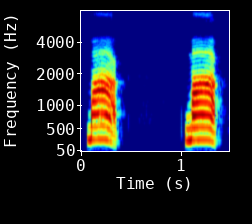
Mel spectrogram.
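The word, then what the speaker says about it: มาก: 네, 다음 단어는 많이 또는 매우라는 뜻의 막 이렇게 발음하고요.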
